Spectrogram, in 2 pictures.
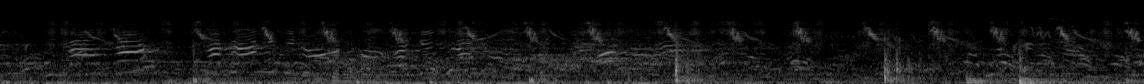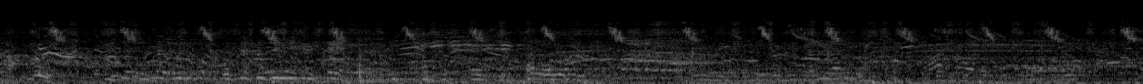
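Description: Padel rackets strike a ball with sharp pops.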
